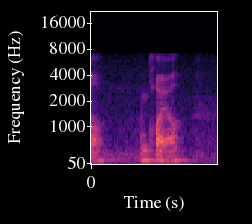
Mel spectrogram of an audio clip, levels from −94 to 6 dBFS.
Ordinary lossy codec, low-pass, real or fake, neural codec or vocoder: none; 7.2 kHz; real; none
